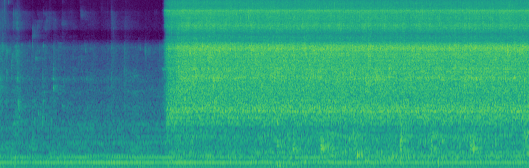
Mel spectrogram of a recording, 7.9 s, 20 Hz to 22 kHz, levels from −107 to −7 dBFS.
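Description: Nothing technical goes wrong anywhere in these everyday sounds; there's simply no fault to point to.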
